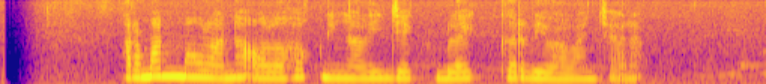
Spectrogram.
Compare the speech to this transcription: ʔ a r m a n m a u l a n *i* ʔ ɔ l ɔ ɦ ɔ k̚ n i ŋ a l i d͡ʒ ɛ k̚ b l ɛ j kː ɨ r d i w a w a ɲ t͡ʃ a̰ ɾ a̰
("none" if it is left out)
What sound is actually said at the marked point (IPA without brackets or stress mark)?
a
